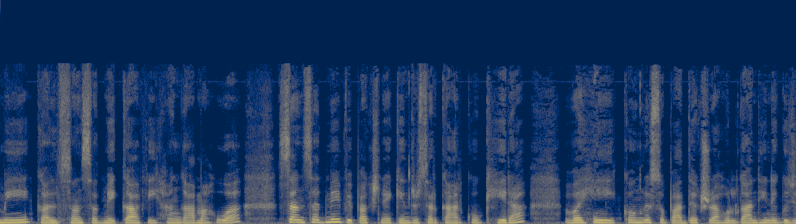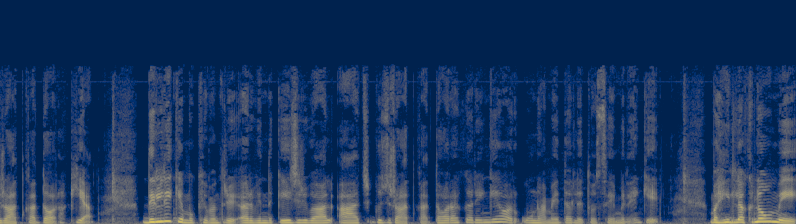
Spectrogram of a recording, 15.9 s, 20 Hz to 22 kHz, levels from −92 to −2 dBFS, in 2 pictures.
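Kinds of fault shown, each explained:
Corrupt frame decoded: damaged bits inside compressed frames were decoded anyway, so misread codes and gains put energy in the wrong frequencies for the length of each bad frame. Three short bursts can be heard at 5.93–5.97 s, 8.64–8.69 s and 14.29–14.32 s, spanning roughly two, three and one frame. The first peaks near -10 dBFS and the others are quieter. On a spectrogram each appears as a brief, misplaced block of energy, and on a waveform as a sudden, out-of-place spike.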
